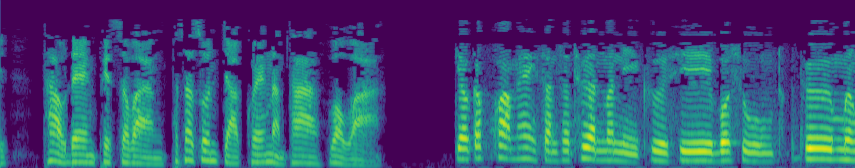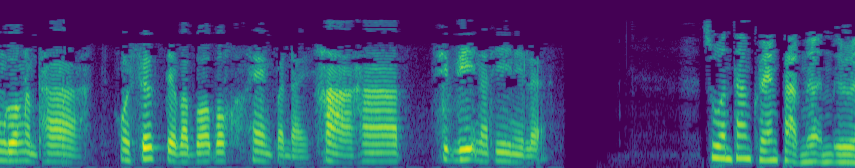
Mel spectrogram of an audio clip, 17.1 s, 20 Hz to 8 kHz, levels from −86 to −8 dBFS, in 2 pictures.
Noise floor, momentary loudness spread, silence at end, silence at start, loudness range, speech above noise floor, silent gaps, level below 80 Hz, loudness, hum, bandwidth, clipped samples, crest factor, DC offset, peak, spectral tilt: -80 dBFS; 10 LU; 0 s; 0 s; 5 LU; 59 dB; none; -60 dBFS; -21 LUFS; none; 5.8 kHz; under 0.1%; 20 dB; under 0.1%; -2 dBFS; -10.5 dB/octave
